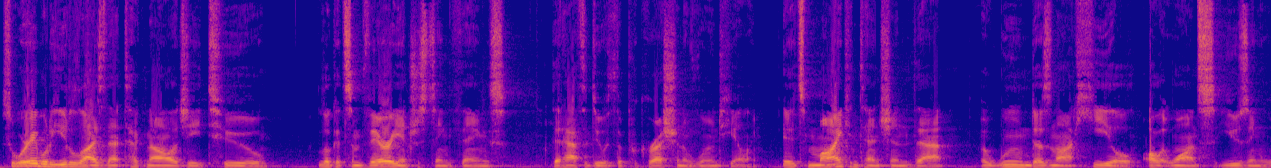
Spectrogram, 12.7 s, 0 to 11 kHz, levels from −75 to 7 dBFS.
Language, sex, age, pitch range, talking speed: English, male, 30-49, 85-100 Hz, 175 wpm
